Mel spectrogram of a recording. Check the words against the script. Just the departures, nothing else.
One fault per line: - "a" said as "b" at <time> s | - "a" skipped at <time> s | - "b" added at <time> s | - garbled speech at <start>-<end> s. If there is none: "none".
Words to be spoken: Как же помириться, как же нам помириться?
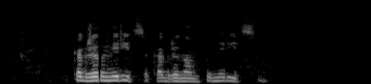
none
